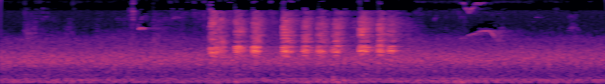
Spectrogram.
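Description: A bird calling in a quick run of about ten evenly spaced notes, some five a second, lasting about two seconds, over a steady low rumble; a short chirp follows.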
